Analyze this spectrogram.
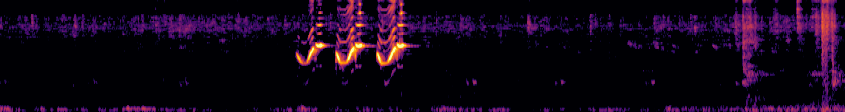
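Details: Male sooty-headed bulbul song used as a lure to make other bulbuls answer: three quick, upward-hooked whistled notes in about a second, then quiet with faint low rumble.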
